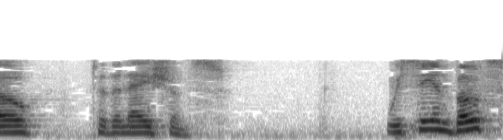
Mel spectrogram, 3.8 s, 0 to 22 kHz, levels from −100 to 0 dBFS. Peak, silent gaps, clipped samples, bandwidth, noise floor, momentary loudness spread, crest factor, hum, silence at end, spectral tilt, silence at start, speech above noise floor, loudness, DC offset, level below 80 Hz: -4 dBFS; none; under 0.1%; 4.6 kHz; -61 dBFS; 22 LU; 18 dB; none; 0 s; -9.5 dB/octave; 0 s; 41 dB; -21 LUFS; under 0.1%; -62 dBFS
